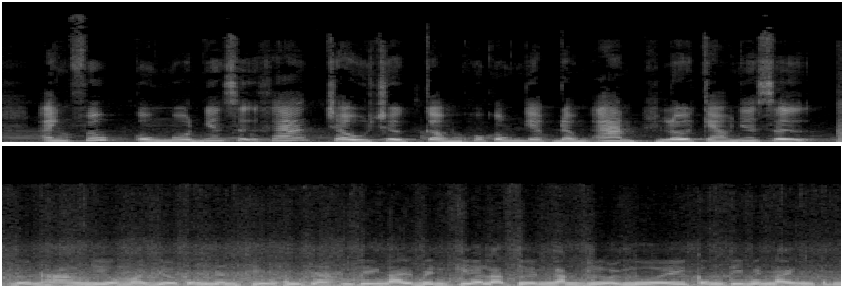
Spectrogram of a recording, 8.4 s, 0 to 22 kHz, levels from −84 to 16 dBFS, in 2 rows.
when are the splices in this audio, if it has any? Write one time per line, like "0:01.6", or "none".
0:03.3
0:04.1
